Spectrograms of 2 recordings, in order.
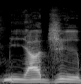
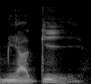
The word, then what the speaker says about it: Miyagi: I'll go with you Daniel thinks miyaji before being corrected about the hard G Miyagi Daniels but what kind of build do you have miyagi's canvas JCPenney 390.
